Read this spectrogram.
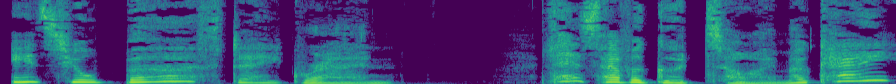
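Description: A patient granddaughter voiced by a woman narrator in a storybook, cheerfully coaxing and encouraging. Her pitch swings in a lively, animated way, with a slightly husky edge and unhurried pace. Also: no echo, clean studio sound, exaggerated voice. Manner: bright, encouraging, soothing.

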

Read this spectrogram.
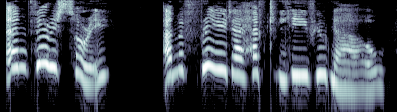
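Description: A woman voicing a grand, moody, eccentric eighty-year-old lady in a story, with a high, drawn-out delivery. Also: very animated, darkish tone, exaggerated voice. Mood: grand, gracious.

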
